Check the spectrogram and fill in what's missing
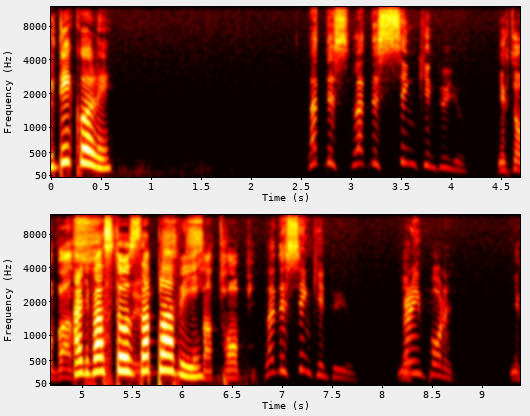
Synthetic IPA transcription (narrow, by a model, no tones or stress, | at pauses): ɡdɪkolɪ | lɛt̪̚ðɪslɛt̪̚ðɪsːɪ̃ŋkɪ̃ntuju | ɲɛt̪ɔʔaɟvaːst̪ozaplaviːɔp | lɛt̪̚ðɪsɪ̃ŋkɪ̃ntuju | ɛɹiɪ̃mpɔɾn̩t | ɛ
